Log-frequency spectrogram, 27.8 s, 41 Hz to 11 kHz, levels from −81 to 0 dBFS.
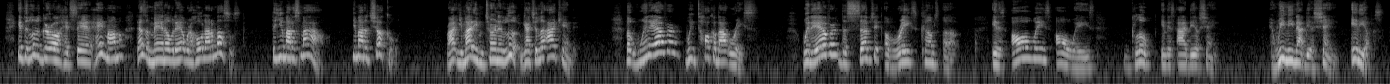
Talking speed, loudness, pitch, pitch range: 155 wpm, -29 LUFS, 200 Hz, 160-230 Hz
